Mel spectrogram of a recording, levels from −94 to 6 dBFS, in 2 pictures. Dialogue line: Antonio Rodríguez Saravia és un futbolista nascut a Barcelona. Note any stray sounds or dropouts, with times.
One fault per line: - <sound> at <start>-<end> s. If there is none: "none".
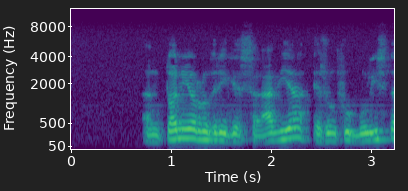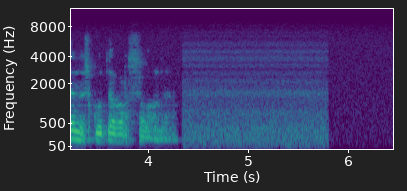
none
